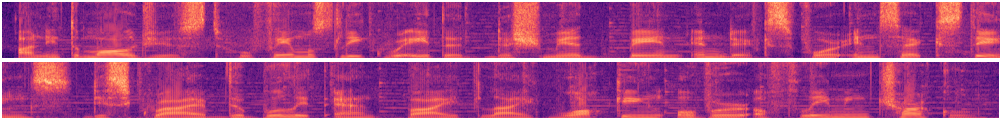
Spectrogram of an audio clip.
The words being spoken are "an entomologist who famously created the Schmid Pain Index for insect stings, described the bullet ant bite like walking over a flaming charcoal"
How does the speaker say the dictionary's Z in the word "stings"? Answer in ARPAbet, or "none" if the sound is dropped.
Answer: S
